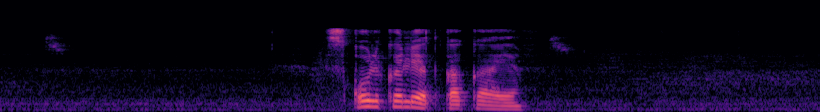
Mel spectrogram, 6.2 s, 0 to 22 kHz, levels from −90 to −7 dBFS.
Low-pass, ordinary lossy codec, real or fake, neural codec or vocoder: none; none; real; none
